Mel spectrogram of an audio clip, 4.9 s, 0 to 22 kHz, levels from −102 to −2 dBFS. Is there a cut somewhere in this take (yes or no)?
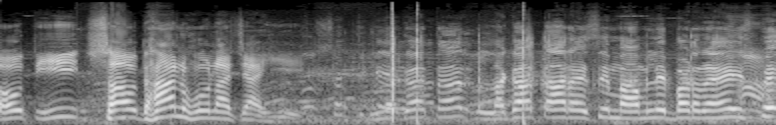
no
